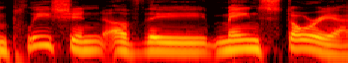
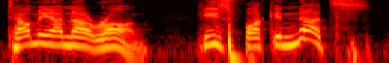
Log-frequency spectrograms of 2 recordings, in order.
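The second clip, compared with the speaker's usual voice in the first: ordinary delivery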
